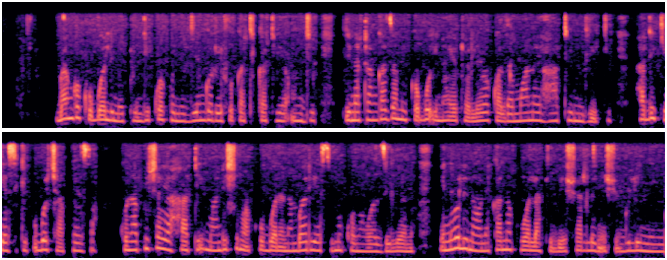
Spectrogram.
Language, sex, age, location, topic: Swahili, female, 25-35, Nairobi, finance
